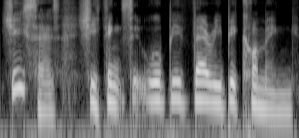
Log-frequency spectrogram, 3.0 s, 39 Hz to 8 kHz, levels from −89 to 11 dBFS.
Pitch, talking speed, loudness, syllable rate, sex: 150 Hz, 180 wpm, -18 LUFS, 4.4 syllables/s, male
